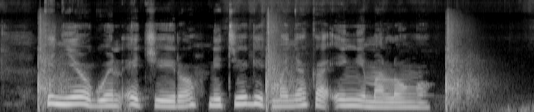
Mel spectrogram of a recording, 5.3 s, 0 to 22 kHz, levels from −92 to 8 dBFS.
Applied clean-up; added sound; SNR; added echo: none; Gunshot, gunfire; 14 dB; none.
